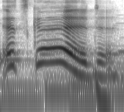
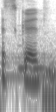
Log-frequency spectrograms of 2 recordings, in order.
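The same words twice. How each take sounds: First: The word good is emphasized, sounding enthusiastic. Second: It is short and flat, sounding dismissive. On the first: It really is good. "you have like uh, emphasis on the good" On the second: It is not really that good. "the shorter is like it's it doesn't seem that good"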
